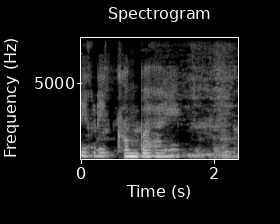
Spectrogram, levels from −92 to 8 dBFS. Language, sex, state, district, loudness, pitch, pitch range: Marathi, female, Maharashtra, Chandrapur, -20 LUFS, 220 Hz, 205-240 Hz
